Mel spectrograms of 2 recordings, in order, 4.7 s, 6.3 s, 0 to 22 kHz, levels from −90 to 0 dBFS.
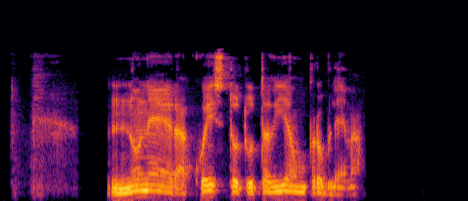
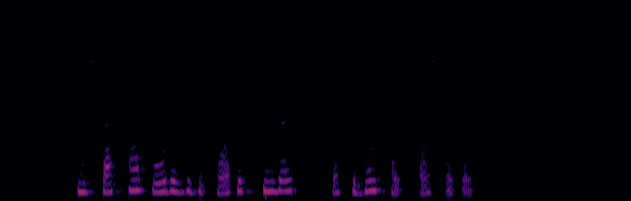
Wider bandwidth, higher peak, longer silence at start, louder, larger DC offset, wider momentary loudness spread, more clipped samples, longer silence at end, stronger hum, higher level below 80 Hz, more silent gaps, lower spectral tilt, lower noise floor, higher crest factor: second, 8.2 kHz vs 11 kHz; first, -2 dBFS vs -46 dBFS; second, 0.35 s vs 0.75 s; first, -16 LUFS vs -62 LUFS; neither; first, 21 LU vs 7 LU; neither; second, 1.1 s vs 1.6 s; neither; first, -54 dBFS vs under -90 dBFS; neither; second, -5 dB/octave vs -8 dB/octave; about the same, -87 dBFS vs under -90 dBFS; about the same, 16 dB vs 18 dB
